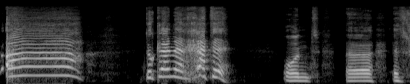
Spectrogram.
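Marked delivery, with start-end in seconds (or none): 0.1-2.3 hoch, laut angeschrien; wütender Schrei. Acted. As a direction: schrei den Dieb wütend an. Wache schreit den Jungen an. (Wache brüllt den Jungen an)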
